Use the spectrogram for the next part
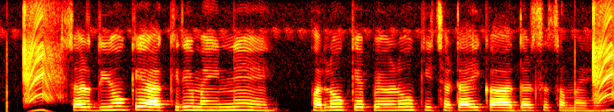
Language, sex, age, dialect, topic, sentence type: Hindi, female, 25-30, Awadhi Bundeli, agriculture, statement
